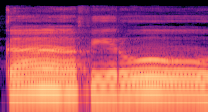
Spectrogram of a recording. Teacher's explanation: Nah biasanya kalau ada mad di akhir itu mad arid disukun. Kalian baca panjang 2 ketukan.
